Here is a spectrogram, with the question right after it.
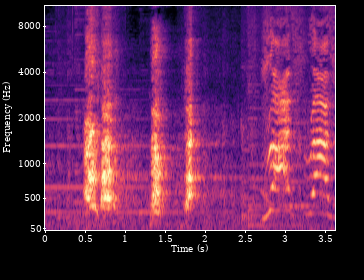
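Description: Dog barking in the video game Dragon Age 2: three or four loud, close barks in quick bursts, followed by higher yipping, whine-like calls near the end.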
